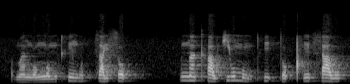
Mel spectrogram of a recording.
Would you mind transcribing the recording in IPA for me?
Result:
bã˨˩ŋo˧ŋo˧m kʰĩ˦bo˨t̚t͡sa˦jso˦p̚ | n̪ã˦kʰa˧wt͡ɕju˦mu˨˩m t̪ʰi˦ʔt̪o˨p̚kʰĩ˦ sa˦w

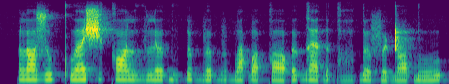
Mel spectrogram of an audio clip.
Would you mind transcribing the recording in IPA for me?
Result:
lɔzukʷʼɜ ʃə̤kɔlṳ lɵɠṳɠɵbɵ bɵbɒɠɔkɔ ʔɵɡɜɠəɡɔ̤ ɠɵfɵɖɔɠu

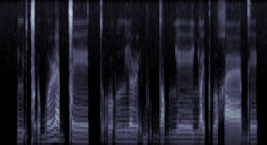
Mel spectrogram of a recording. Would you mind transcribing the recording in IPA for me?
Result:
lʲo̰ǀḛo̯boɭæb ǀeː tːo̰lˠṵ lːio̯ɭḛ bṵbdɒb ʎeː ʎɒe̯pʰuχæːbde

